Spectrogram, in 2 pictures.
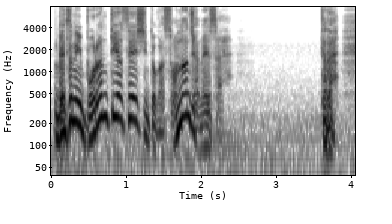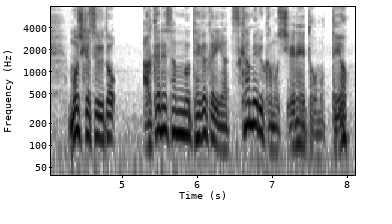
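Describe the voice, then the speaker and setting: A man playing an earnest, rough-spoken, big-hearted hero in a video game, husky and blunt. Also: mid-range voice, huge pitch swings, quick pace, heavily acted. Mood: eager, earnest. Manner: blunt, informal. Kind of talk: scripted Japanese video game dub.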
